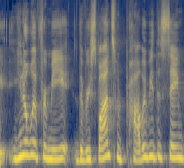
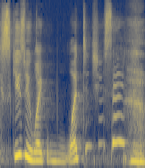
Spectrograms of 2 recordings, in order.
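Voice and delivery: acted adamant, firm, slow, swooping delivery. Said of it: "I get so adamant".

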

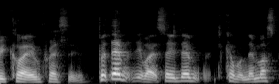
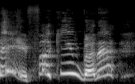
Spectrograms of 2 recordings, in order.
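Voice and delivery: very high, friendliest, most welcoming tone; 4 dB louder than usual. Suggesting how to deliver a friendly-sounding insult, say it like Cat from Red Dwarf. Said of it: "saying it like Cat out of Red Dwarf".

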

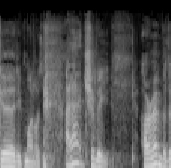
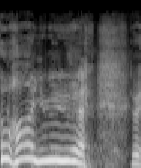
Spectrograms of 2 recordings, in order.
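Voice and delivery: play-acted very high, very slow, halting terrified voice; 9 semitones higher, 4 dB louder than usual. Retelling nervously phoning a rock star: imitating own terrified voice. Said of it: "that horrible voice you get when you're terrified".

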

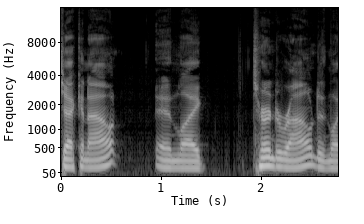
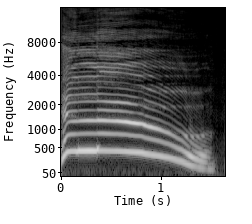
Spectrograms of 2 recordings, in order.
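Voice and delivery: very high, swooping, stretched-out, sing-song voice; 7 dB louder than usual. Showing what a talking belly button sounds like: Jerry Seinfeld belly button voice. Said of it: "her belly button has a voice".

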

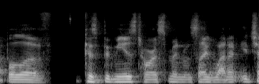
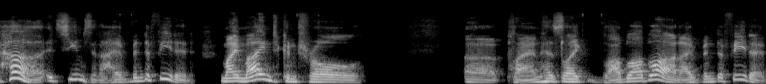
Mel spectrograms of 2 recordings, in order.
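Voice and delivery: calm, unbothered ghostly villain voice, swooping pitch. Retelling a cartoon scene, voicing the ghost villain: imitating a calm ghost villain. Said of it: "he's very calm, and he talks like this".

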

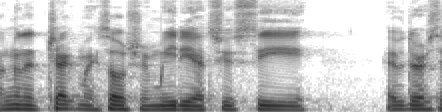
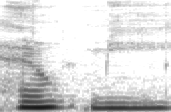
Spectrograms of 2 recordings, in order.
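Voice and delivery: put-on high, ghostly small little girl voice; 5 semitones higher than usual. Describing a scary voice heard in an ASMR video: imitating a little girl's voice. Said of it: "like a little girl saying".

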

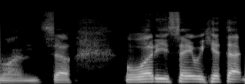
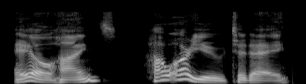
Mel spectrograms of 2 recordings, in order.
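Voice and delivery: robotic-sounding voice, much slower. Greeting someone at the start of a conversation, robotic-sounding voice. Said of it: "kind of a robotic sound to you".

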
